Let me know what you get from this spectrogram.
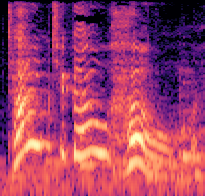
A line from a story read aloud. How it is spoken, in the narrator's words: Mary Poppins' voice, crisp and firm, cut sharply through the laughter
